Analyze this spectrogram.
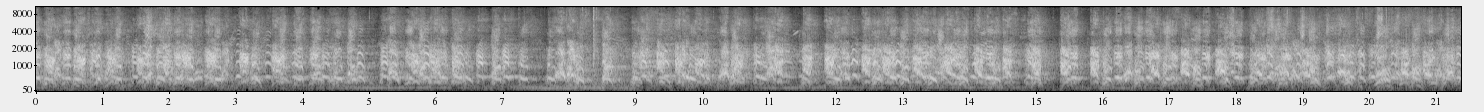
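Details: German Shepherd during guard and protection training for service dogs in Dukovsky Park, Odesa, on 9 July 2022, attacking on command; continuous rough, noisy growling and barking with scuffling, dense and unbroken throughout.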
